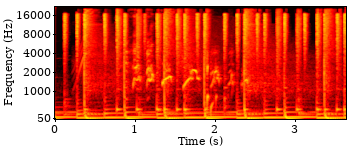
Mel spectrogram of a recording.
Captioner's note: laughter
